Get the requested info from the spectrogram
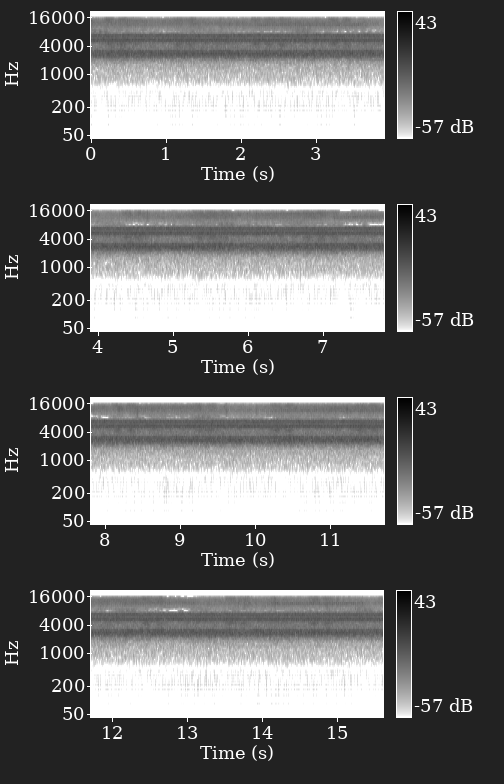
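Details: Steady cricket chorus, a continuous high-pitched ringing trill in layered bands holding even loudness throughout, with a few faint flickers at the top and no other sounds.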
